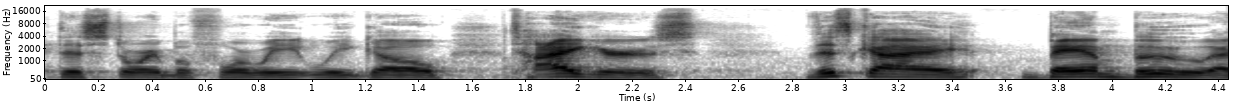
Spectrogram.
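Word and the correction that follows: Akil Baddoo: I think that's how you say it. Let me say his name right. You know who I'm talking about? – Akil Badu? – Badu.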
